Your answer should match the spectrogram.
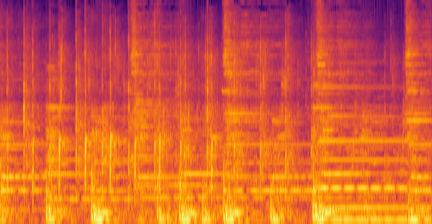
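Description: Balinese gamelan playing: quick strokes on bronze metallophones ring out over drum beats, with some longer ringing tones held near the end.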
